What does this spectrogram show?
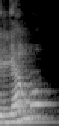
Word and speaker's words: llamo: Olha que interessante, em espanhol a gente tem isso daqui que é uma letra, que é o LL. E eu posso pronunciar como LH.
